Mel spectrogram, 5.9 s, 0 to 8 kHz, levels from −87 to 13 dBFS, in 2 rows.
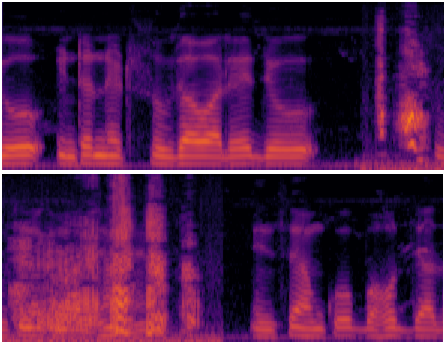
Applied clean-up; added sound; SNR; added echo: none; Zipper (clothing); -4 dB; none.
